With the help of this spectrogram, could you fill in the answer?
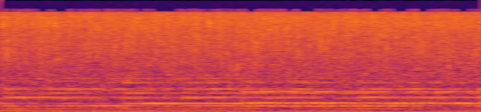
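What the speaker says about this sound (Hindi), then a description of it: "बारिश बहुत तेज हो रही है।" Heavy rain pours down steadily and loudly, a dense, continuous hiss of drops drumming on surfaces with no voices over it.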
